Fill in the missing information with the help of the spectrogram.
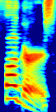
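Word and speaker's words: Fugger: Is that how you say it? – Yes, it's the Americanized. Like, probably at the time it was Fuggers.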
